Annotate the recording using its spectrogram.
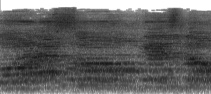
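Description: Choir of several voices singing together, a new sung phrase beginning right at the start.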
